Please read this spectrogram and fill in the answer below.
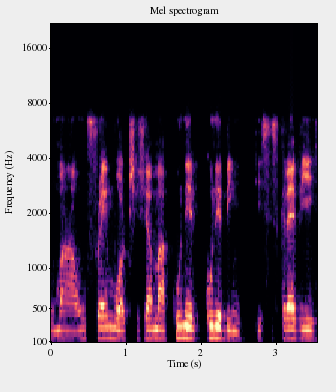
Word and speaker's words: Cynefin: que ele desenhou um framework que se chama Cynefin, que se escreve C-Y-N-E-F-I-N, Cynefin, que o que fala é um modelo,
